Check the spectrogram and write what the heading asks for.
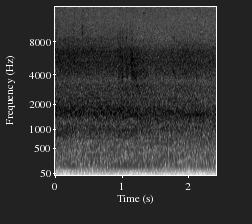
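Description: Steady outdoor background noise: an even hiss with a faint constant hum and no distinct events.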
